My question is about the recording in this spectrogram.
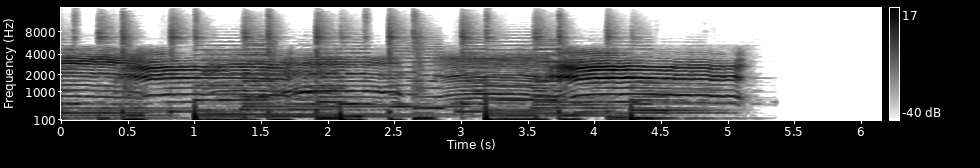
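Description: Cartoon sheep bleating "baa" over a children's-song backing track, several long bleats that rise and fall in pitch. The music cuts off suddenly about five seconds in.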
